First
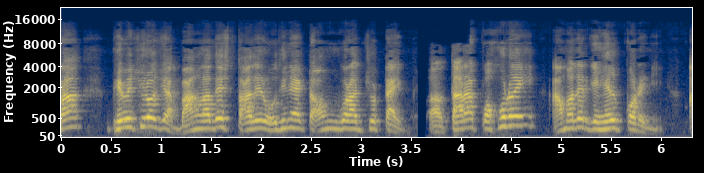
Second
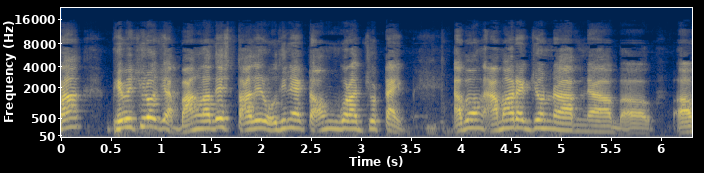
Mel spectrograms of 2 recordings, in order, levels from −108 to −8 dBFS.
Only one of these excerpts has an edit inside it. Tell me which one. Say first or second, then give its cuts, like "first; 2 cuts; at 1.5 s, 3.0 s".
first; 1 cut; at 3.5 s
